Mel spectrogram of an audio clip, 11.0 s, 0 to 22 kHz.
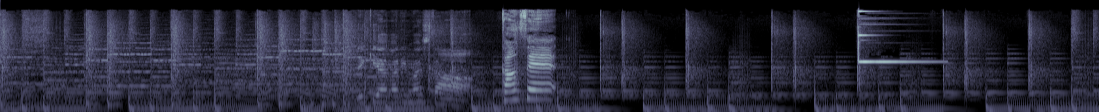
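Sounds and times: upbeat background music: 0.0s - 10.9s
bright ding: 8.6s - 9.5s.

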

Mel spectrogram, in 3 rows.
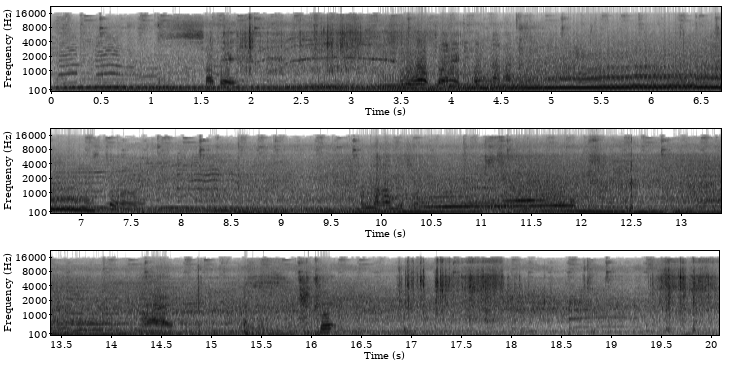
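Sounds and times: motor vehicle engines: 0.0s - 20.0s.

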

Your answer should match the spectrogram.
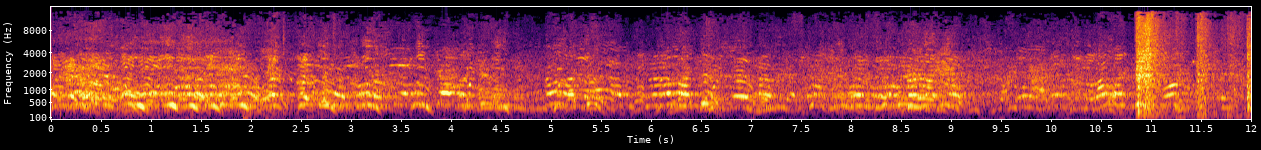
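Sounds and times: men shouting and talking: 0.0s - 12.0s.

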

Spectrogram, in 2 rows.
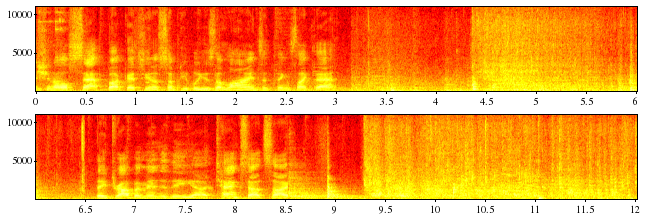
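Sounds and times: liquid pouring into metal bucket: 4.2s - 6.0s, 9.3s - 12.0s.

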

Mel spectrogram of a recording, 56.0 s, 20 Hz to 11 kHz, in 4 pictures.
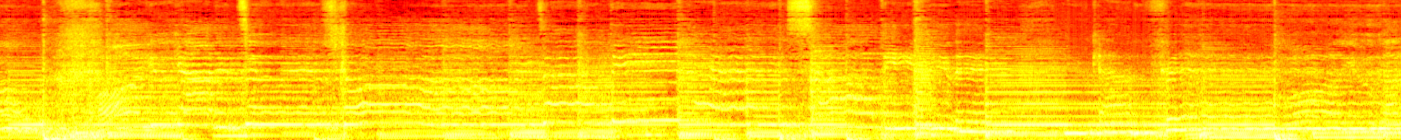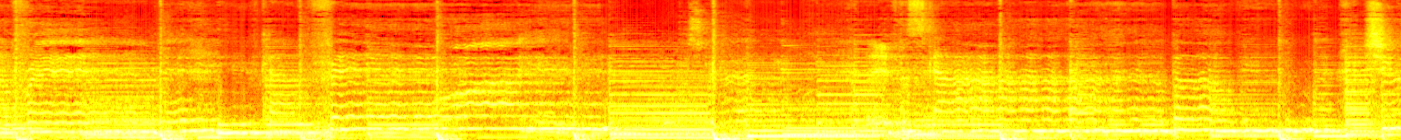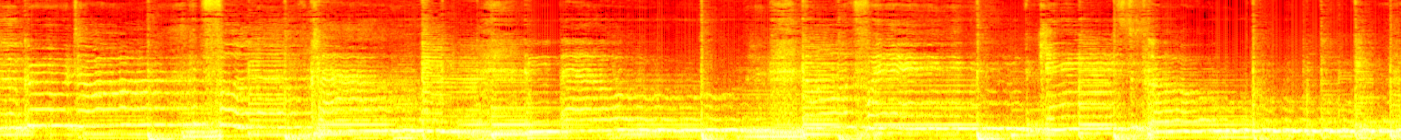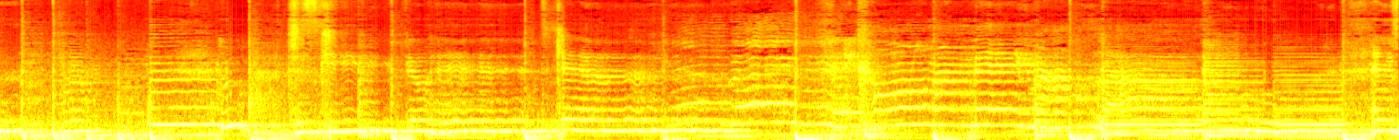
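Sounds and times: acoustic guitar: 0.0s - 56.0s
woman singing into a microphone: 0.0s - 56.0s.

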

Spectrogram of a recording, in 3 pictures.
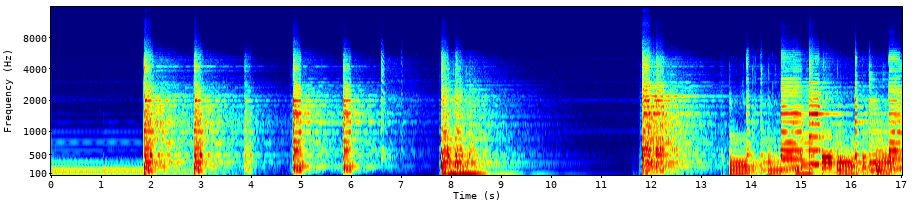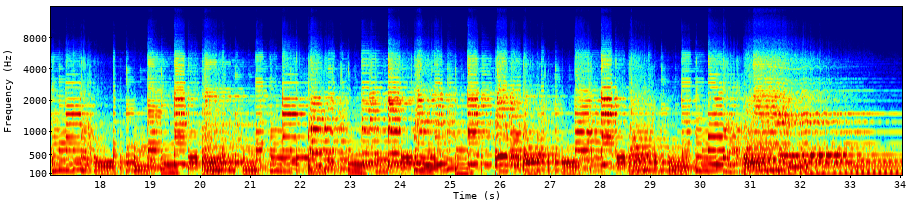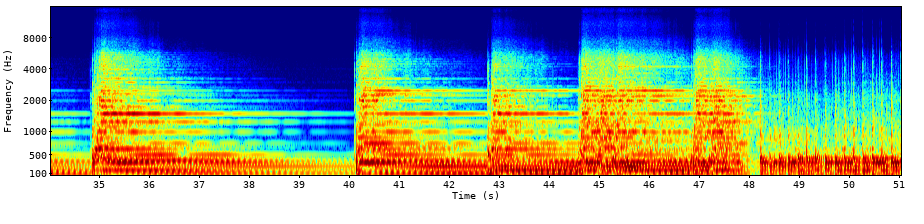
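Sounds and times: electric guitar with delay: 0.0s - 9.9s, 11.8s - 51.0s.

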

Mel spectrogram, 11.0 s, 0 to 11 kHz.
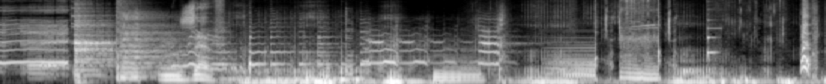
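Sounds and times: loud falling pitched sound: 1.0s - 4.0s
dense buzzing chord: 1.0s - 4.5s
stepping low notes: 1.0s - 7.9s.

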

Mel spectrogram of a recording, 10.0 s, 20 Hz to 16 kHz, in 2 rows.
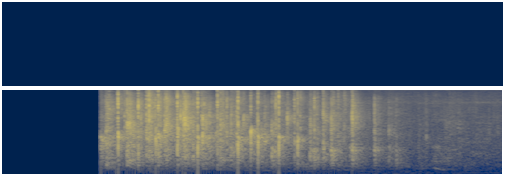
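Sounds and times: people applauding: 6.0s - 9.2s.

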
